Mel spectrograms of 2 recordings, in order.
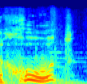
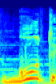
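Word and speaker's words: Hood: В 1247-м скончался сегодня благородный рабо- э, разбойник э, Робин Худ. У нас он ошибочно читается как гуд и думают, что он э, гуд это хор- хороший. На самом деле худ.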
